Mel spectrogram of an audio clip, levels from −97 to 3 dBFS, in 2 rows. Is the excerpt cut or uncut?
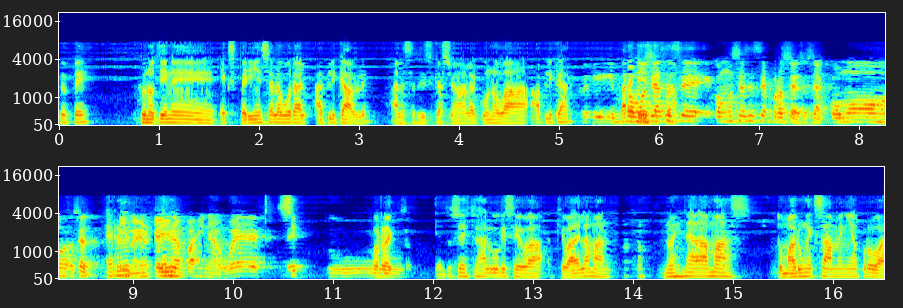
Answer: cut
